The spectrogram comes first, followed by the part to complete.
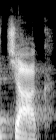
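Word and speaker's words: chalk: जैसे के का एग्जाम्पल है चाक, के से पहले अगर एल आ जाता है तो साइलेंट हो जाता है।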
